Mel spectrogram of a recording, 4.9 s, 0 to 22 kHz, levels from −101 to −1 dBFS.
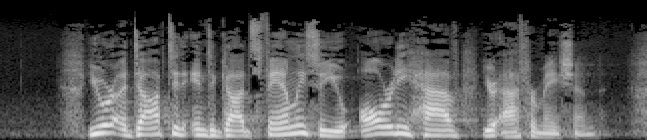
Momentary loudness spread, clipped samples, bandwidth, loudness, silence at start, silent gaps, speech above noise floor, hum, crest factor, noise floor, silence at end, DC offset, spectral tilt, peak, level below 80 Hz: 8 LU; under 0.1%; 13 kHz; -19 LUFS; 0.5 s; none; 37 dB; none; 16 dB; -55 dBFS; 0 s; under 0.1%; -6.5 dB/octave; -4 dBFS; -62 dBFS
